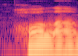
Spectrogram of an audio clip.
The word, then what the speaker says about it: hola: Hola with a smiley face, okay. Well, they say hola. They don't actually pronounce the H.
